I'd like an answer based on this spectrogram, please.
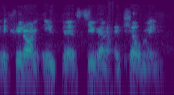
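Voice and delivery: put-on weeping, tearful, crying, pleading voice. Retelling what a crying mother said in the bedroom: imitating a tearful mother. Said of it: "And she just started crying. She's like".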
